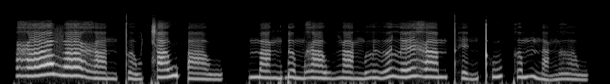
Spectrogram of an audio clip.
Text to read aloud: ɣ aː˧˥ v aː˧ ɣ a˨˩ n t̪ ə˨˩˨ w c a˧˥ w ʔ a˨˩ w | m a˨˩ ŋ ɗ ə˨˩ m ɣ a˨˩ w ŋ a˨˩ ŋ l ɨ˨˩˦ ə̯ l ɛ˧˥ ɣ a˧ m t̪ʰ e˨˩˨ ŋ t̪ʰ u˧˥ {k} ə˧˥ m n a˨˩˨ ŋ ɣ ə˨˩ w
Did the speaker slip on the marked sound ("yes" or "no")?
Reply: no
